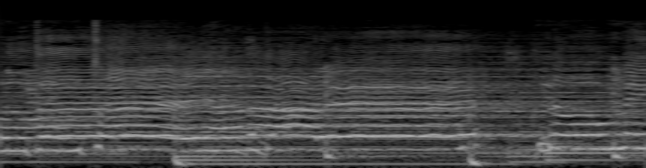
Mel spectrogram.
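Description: A pop ballad sung by a woman over a backing track. A deep bass and beat come in about a second in.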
